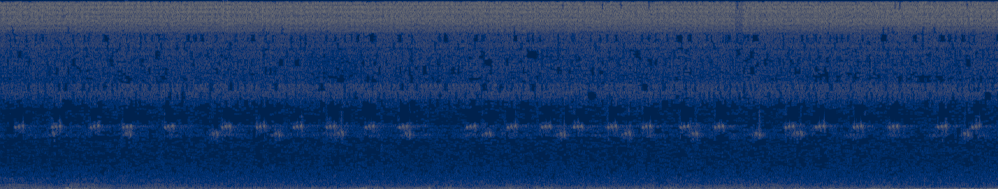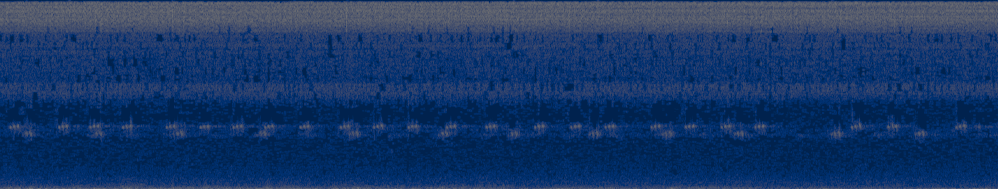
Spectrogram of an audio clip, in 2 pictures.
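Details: Summer crickets beside a golden wheat field in the countryside, light breeze; dense run of quick high chirps, briefly pausing near the end, with low wind noise beneath.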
